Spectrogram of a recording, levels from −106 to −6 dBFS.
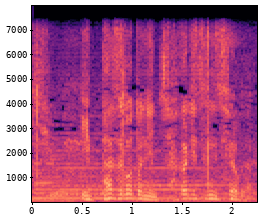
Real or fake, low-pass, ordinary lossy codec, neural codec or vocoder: real; 7.2 kHz; none; none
